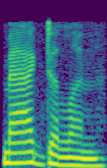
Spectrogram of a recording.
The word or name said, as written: Magdalen Islands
